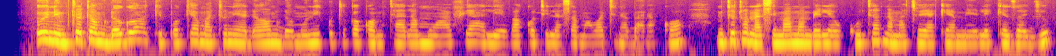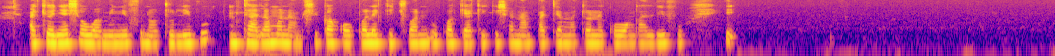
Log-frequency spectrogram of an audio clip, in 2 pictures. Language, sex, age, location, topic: Swahili, female, 18-24, Nairobi, health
